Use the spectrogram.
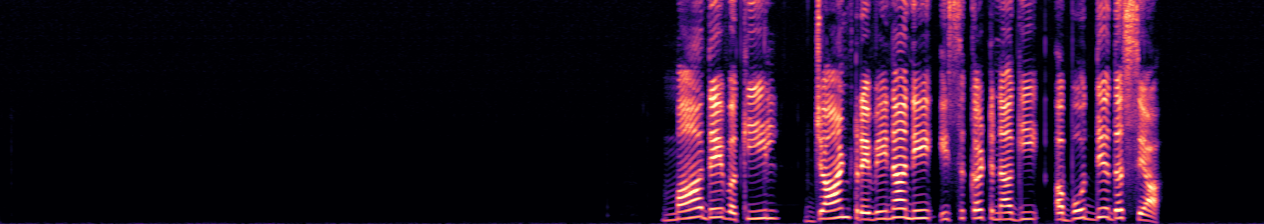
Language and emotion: Dogri, neutral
